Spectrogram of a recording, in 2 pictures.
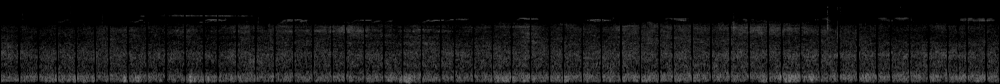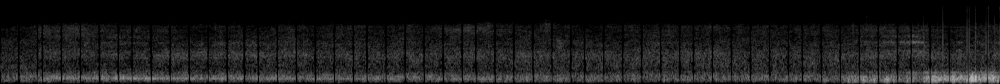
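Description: Steady outdoor background hum of distant traffic, with faint high chirps in the first half. Near the end a louder low rumble of wind on the microphone comes in.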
